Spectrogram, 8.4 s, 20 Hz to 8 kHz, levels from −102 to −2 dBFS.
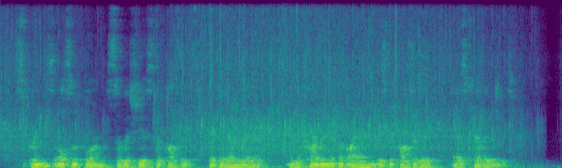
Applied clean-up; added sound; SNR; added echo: none; Applause / Crowd; 19 dB; reverberation time 0.6 s.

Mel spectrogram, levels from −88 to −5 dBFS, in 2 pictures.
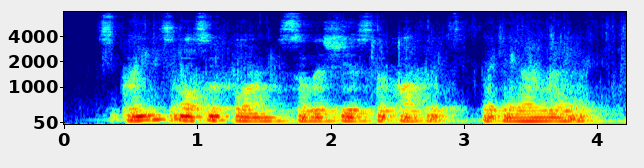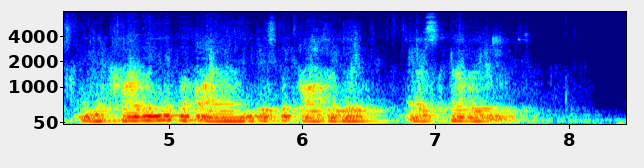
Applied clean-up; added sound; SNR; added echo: neural separator model SepFormer DNS4.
